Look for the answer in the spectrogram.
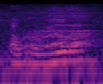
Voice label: "kavaru viurar", Wamesa; red bean

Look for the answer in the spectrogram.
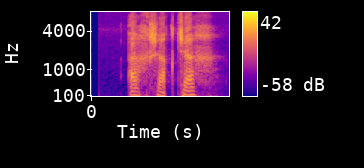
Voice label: poqomchi; gusano de fuego

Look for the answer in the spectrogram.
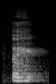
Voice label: "beautiful hermosa", chamacoco

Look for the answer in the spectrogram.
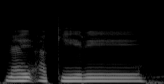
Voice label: "nai akiri" right, Yawa

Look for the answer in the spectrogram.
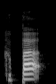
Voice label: "kwpa", Apatani

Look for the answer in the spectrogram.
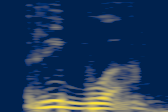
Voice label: "ribua", Roon

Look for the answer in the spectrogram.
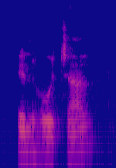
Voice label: "inhujac", Aneityum; shellfish

